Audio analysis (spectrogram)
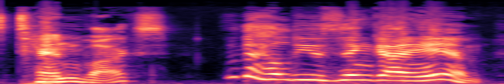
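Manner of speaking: high, loud offended outburst; a waitress snapping back at a cheeky offer; mock indignant waitress. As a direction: ham up the insulted waitress's outrage. Waitress insulted in told joke.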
